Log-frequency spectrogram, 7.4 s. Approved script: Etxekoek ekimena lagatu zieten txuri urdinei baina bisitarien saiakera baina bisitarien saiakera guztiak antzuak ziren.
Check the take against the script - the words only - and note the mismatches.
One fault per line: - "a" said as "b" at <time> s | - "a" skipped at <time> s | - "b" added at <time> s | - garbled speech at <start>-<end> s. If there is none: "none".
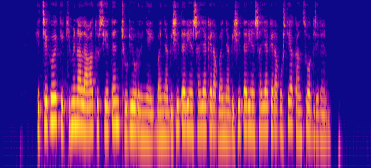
none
